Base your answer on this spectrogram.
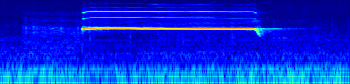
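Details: A yellow-bellied marmot, a colonial mountain marmot of the western US and Canada, gives its predator alarm: one loud, shrill, steady whistle that drops sharply at the end, the screech behind its nickname Whistle Pig.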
